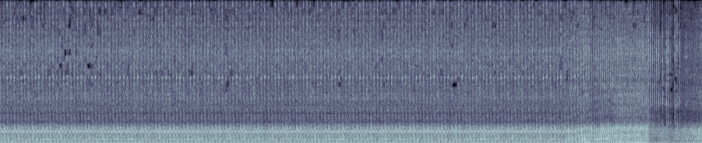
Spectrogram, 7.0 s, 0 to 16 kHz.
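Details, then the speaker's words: Kia 2.0 CRDi Bosch common-rail diesel idling, apparently at operating temperature, with a harsh clattering knock over a steady tone, then a brief rev change; knock absent when cold; injectors suspected but cause proved otherwise. "chcę zademonstrować i pokazać jak wygląda właśnie to stukanie"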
